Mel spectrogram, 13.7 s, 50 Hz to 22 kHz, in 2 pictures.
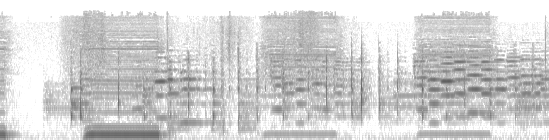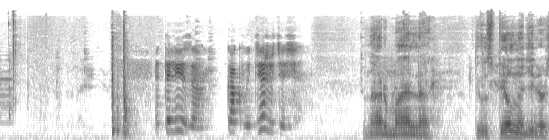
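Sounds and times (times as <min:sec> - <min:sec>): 
speech: 0:01.0 - 0:02.2, 0:09.2 - 0:10.7, 0:11.4 - 0:13.7
telephone ringing with long buzzing tones: 0:01.0 - 0:06.4.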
